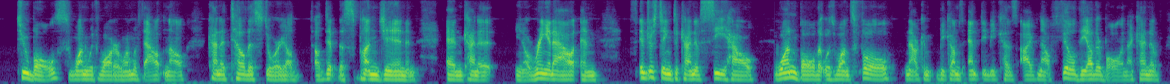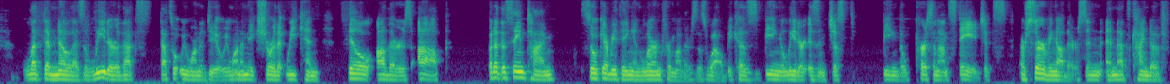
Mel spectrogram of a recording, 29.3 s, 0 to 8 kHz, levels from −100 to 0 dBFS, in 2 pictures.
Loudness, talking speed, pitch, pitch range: -22 LUFS, 235 wpm, 115 Hz, 110-120 Hz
